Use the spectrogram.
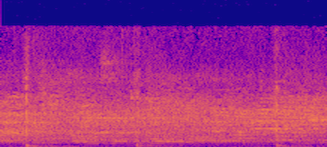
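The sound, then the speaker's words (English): A basketball is dribbled near half-court during the third quarter of a girls' game, with three slow, evenly spaced thuds of the ball on the court over steady background noise. “still dribbling very near the half-court stripe”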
